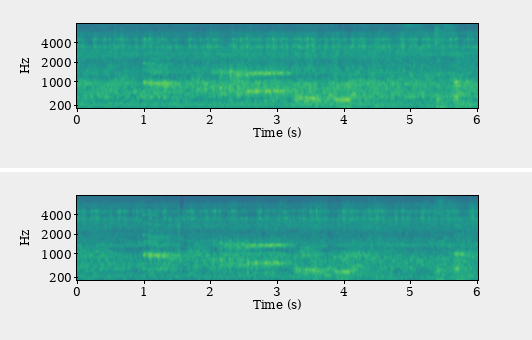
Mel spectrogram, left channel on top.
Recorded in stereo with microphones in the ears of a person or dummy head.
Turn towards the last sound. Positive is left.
turn(degrees=25)  # may be behind; listen again after turning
